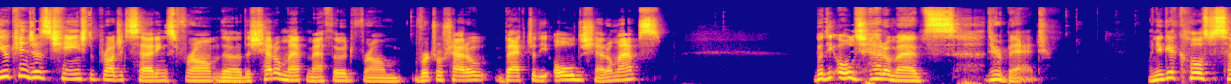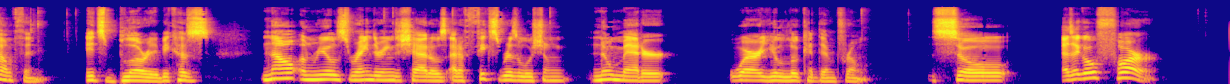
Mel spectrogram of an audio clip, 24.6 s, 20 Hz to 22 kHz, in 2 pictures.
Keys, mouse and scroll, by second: 0.7 click, 4.0 click, 7.1 click, 9.2 click, 10.6-13.3 right drag, 10.7-12.9 typing, 16.1-24.3 right drag, 16.2 s, 17.7 s, 21.3 s.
